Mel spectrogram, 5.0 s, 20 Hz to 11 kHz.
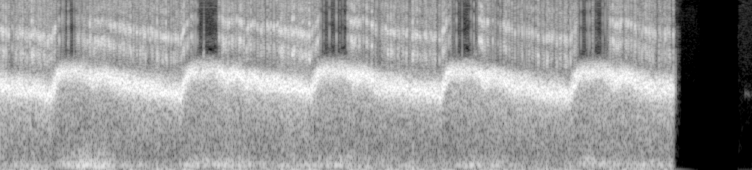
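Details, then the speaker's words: Lower-extremity arterial Doppler on point-of-care ultrasound, dampened monophasic flow: continuous whooshing with soft blunted pulses about 72 a minute, flow seeming to continue cycle to cycle instead of multiphasic. "and then this is an example of monophasic flow which sounds like this"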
